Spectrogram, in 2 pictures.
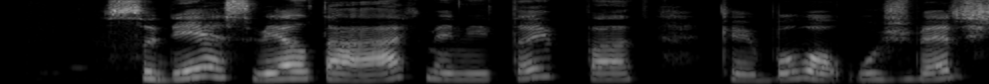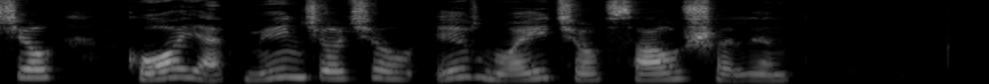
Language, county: Lithuanian, Tauragė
